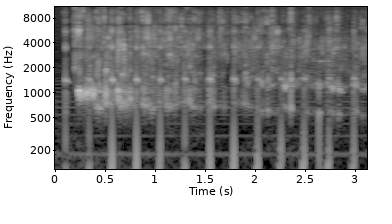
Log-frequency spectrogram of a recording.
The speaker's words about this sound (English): That's a good pour. That's like a full pull, a tractor pull. You couldn't get a better sound effect. I know. This is legit. That was really good. Listen again, ladies and gentlemen. This is an actual live wine pour. Here in South Philadelphia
